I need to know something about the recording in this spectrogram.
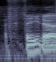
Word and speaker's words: theta: We're finding the the angle measure of theta. Remember, this is just a letter in the Greek alphabet, pronounced theta.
